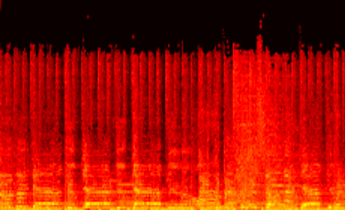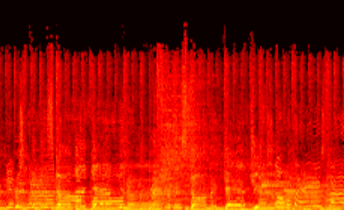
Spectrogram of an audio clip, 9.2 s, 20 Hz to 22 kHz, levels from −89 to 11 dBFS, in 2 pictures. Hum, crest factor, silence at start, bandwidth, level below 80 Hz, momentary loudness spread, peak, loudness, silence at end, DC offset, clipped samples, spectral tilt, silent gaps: none; 16 dB; 0 s; 18.5 kHz; -32 dBFS; 3 LU; -8 dBFS; -23 LUFS; 0 s; under 0.1%; under 0.1%; -5 dB/octave; none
